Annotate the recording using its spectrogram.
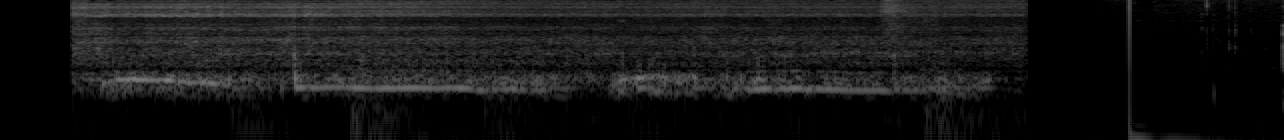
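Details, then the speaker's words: Rhonchi: low, snoring-like rumbling tones through two breaths, from air flowing roughly through obstructed large airways. "los ruidos que parecen ronquidos y ocurren cuando el aire queda obstruido el flujo de aire se vuelve áspero a través de las grandes vías respiratorias"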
